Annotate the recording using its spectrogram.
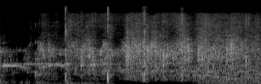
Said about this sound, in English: Ain't no women clapping. Look at it.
